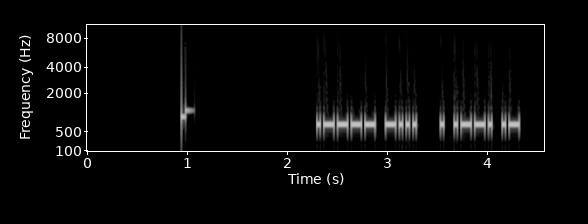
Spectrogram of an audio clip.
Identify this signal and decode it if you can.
Morse code, heard as a keyed tone, about 36 wpm, 700 Hz. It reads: 1B EPA
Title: Field Day Exchanges Encore - 35wpm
